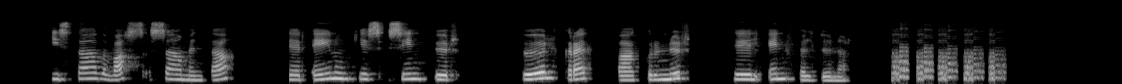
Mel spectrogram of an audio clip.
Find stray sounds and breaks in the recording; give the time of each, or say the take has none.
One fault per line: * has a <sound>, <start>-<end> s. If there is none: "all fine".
* has a laugh, 8.9-10.1 s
